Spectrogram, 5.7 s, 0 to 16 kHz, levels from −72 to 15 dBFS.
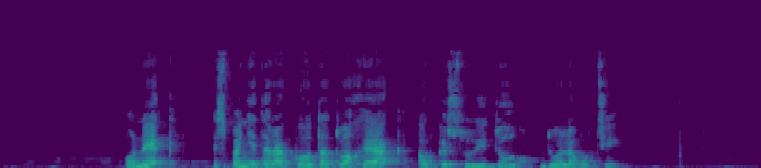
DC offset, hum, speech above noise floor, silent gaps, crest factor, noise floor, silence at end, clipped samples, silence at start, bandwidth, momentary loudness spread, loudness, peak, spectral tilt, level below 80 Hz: under 0.1%; none; 37 dB; none; 18 dB; -63 dBFS; 1 s; under 0.1%; 0.95 s; 11.5 kHz; 13 LU; -25 LUFS; -8 dBFS; -4.5 dB/octave; -62 dBFS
